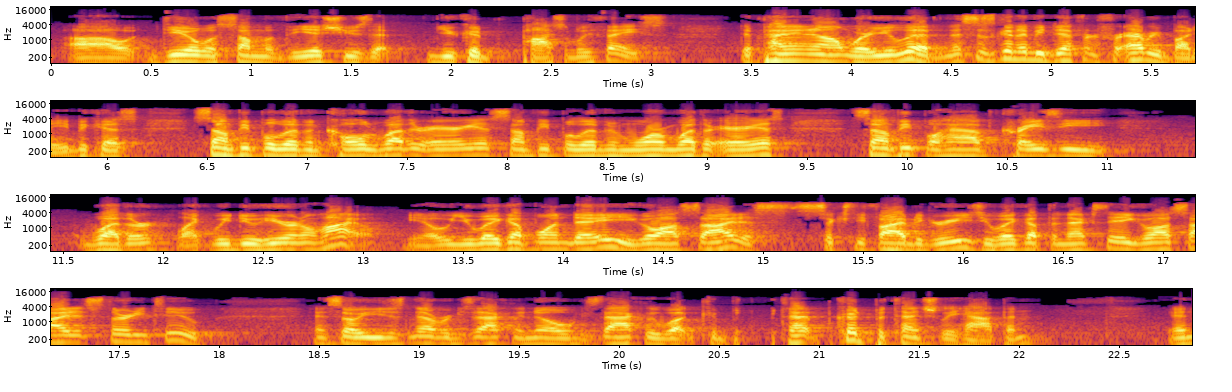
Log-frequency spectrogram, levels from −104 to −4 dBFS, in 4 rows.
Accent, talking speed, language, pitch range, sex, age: American, 235 wpm, English, 115-145 Hz, male, 40-59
